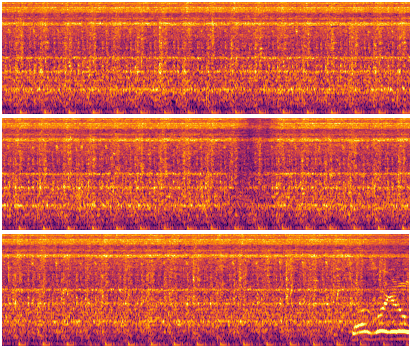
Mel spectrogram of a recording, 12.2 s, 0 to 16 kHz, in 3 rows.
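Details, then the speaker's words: Derelict 1992 Ford Flareside six-cylinder, cold day, running on its own fuel at 57 psi fuel pressure: lumpy, uneven loping chug at about two beats a second, not firing on all six cylinders; misfire. "tractor out back of the exhaust that kind of tells me it's not hitting on all six cylinders yeah i'll let it just keep stumbling along"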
